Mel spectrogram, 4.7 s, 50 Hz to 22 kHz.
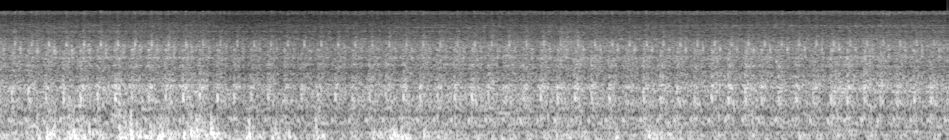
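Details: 2021 Factor 150 motorcycle after replacing the fuel pump element that failed from running on low fuel: steady, even idle with soft regular patter, no knocks or rattles; healthy.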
